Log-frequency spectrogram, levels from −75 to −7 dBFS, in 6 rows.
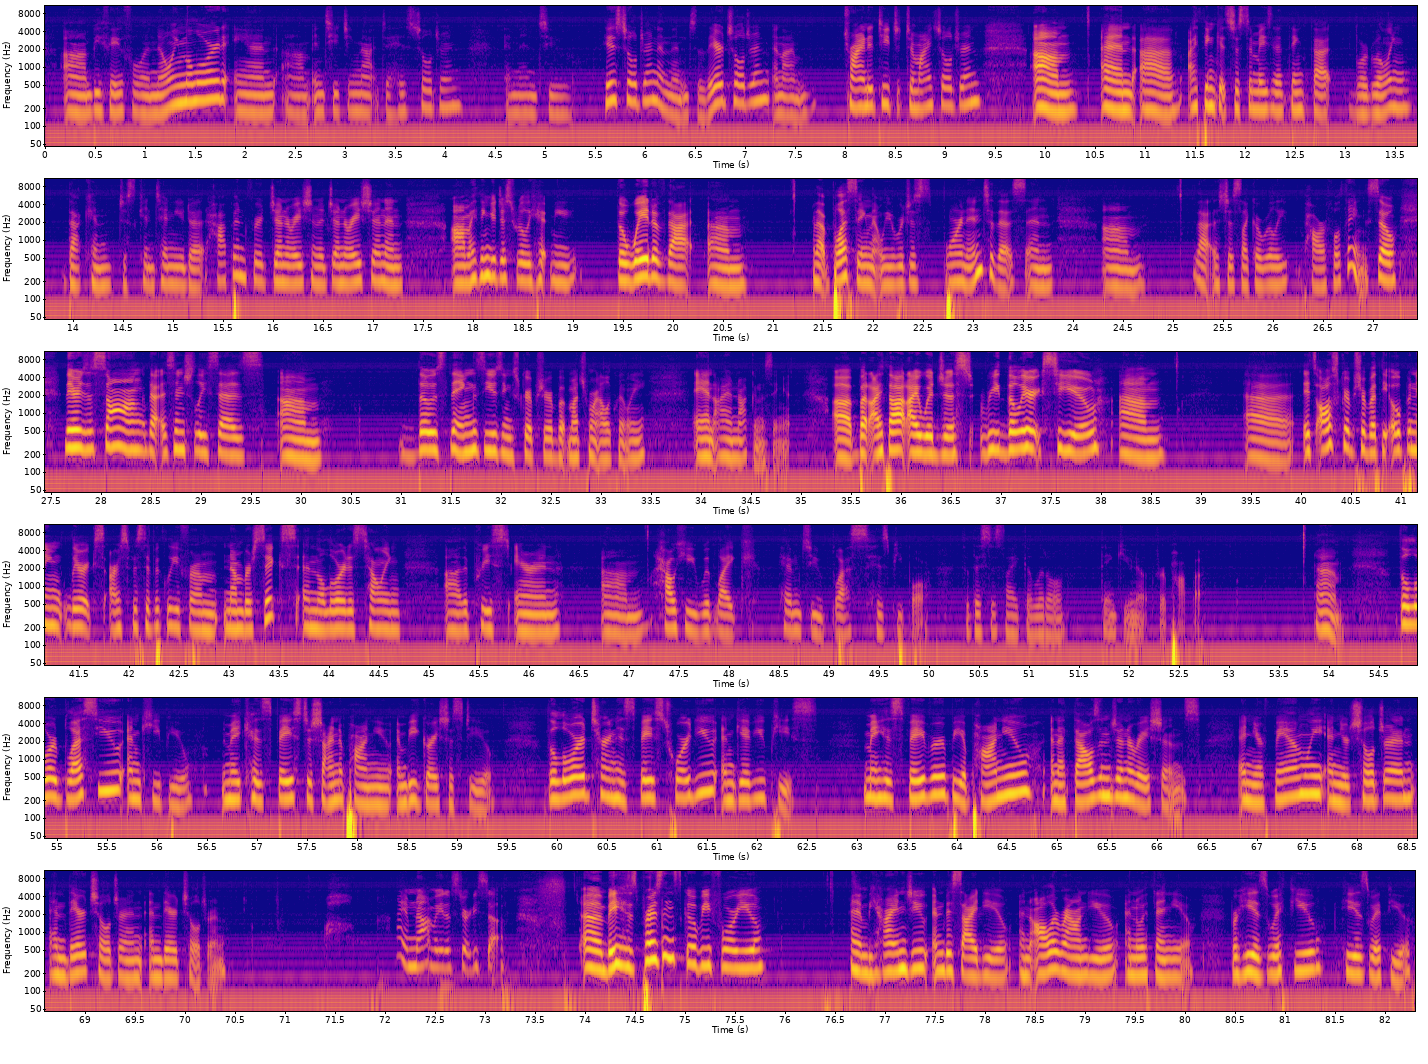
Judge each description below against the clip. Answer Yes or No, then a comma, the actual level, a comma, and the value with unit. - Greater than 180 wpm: Yes, average, 190 wpm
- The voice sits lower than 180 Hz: No, medium, 185 Hz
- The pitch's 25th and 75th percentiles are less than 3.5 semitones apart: No, average, 4.8 semitones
